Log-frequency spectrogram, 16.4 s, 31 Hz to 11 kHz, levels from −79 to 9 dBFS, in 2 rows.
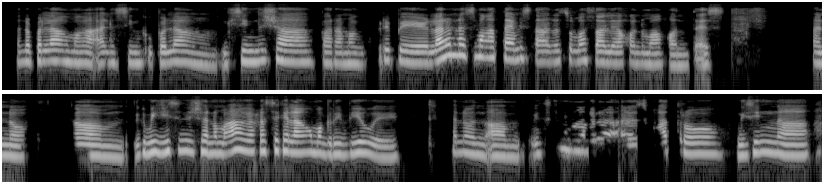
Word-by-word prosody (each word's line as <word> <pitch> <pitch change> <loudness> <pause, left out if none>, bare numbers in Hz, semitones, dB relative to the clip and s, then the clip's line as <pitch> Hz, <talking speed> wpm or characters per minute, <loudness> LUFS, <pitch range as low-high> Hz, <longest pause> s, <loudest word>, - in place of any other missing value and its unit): ano 210 +1 -2
palang, 215 0 +2
mga 200 -1 0
5:00 195 0 -4
palang, 195 -3 -1
gising 210 +4 -2
na 220 - -2
siya 225 -1 +3 0.3
para 195 -1 -3
mag-prepare, 195 +1 -1
lalo 235 +7 +8
na 325 0 +4
sa 290 -1 -3
mga 275 -1 +4
times 245 +1 +4
na 210 0 0
sumasali 215 -2 0
ako 195 0 -2
ng 185 - -5
mga 180 - -3
contest. 170 +2 -3 0.9
Ano, 180 -2 0 0.5
um, 185 -4 +3
gumigising 235 +5 +1
na - - -2
siya 240 0 +3
ng 220 - 0
maaga 245 +4 +5
kasi 245 +1 +1
kailangan 230 -2 +6
ko - - -1
mag-review, 205 +2 0
eh, 165 0 -4 0.6
gano'n. 220 -3 -2
Um, 180 -1 +2 0.2
basta 210 +10 -10
yung 280 - -3
mga 245 -1 -3
gano'n, 270 +1 -3 0.2
4:00 215 +3 -3 0.4
gising 225 +5 -1
na 190 -2 +3
210 Hz, 155 wpm, -22 LUFS, 190-230 Hz, 0.9 s, lalo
